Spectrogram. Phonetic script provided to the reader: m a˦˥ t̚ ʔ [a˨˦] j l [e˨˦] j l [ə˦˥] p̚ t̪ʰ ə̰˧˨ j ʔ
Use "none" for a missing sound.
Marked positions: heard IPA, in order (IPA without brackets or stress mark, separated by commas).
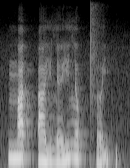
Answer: a˧, e˨˦, ə˦˥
